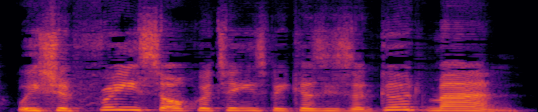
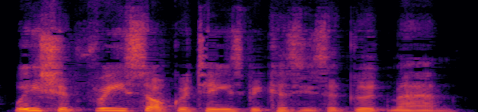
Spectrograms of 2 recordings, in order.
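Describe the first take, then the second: First: It is spoken loudly and clearly, projected. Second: It is spoken softly at low volume. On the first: The speaker calls it right. "Delphi said, loudly and clearly" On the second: The speaker calls it wrong. "she said quietly"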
